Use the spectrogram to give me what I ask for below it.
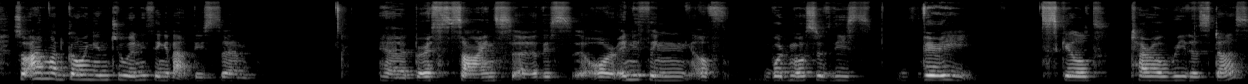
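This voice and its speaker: A woman's Danish accent, fairly slow pace, big swings in loudness, and long, frequent pauses. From Denmark. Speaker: oracle card reader. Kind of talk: spiritual channeling talk to camera. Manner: halting.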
